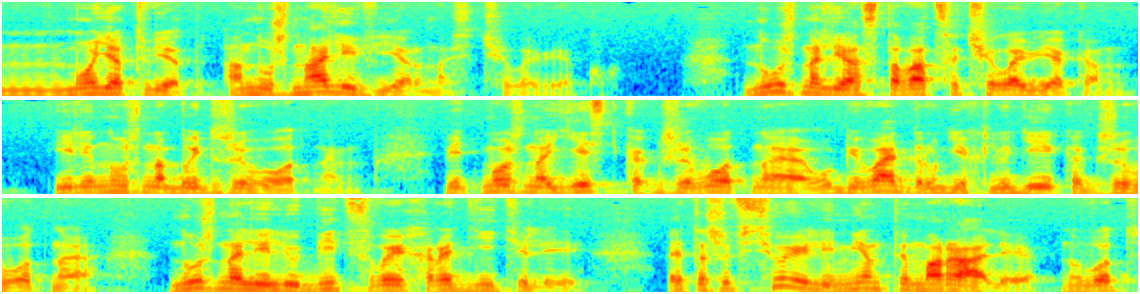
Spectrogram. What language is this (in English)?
Russian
